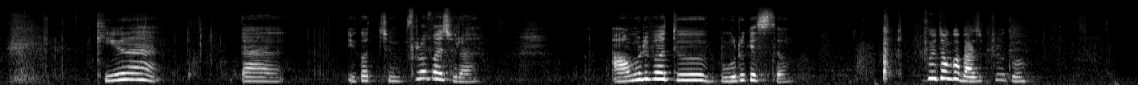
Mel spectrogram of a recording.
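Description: A teenage girl speaks softly and animatedly close by.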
